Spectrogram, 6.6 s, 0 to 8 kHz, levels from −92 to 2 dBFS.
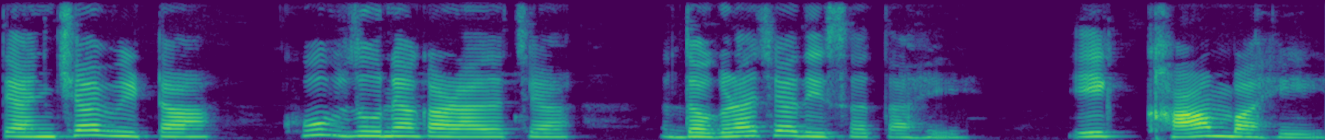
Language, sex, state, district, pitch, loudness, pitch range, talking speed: Marathi, female, Maharashtra, Sindhudurg, 225 Hz, -19 LUFS, 210-245 Hz, 100 wpm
